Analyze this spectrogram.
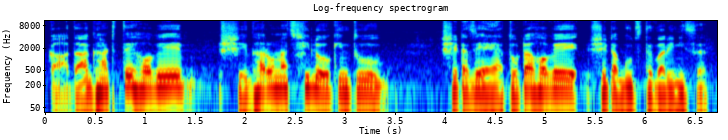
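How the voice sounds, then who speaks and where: A man's voice: medium pitch, animated, a little slow, a little mellow. A male actor playing a deferential, eager junior police officer in an audio drama, questioning and slightly hesitant. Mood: hesitant, amused.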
